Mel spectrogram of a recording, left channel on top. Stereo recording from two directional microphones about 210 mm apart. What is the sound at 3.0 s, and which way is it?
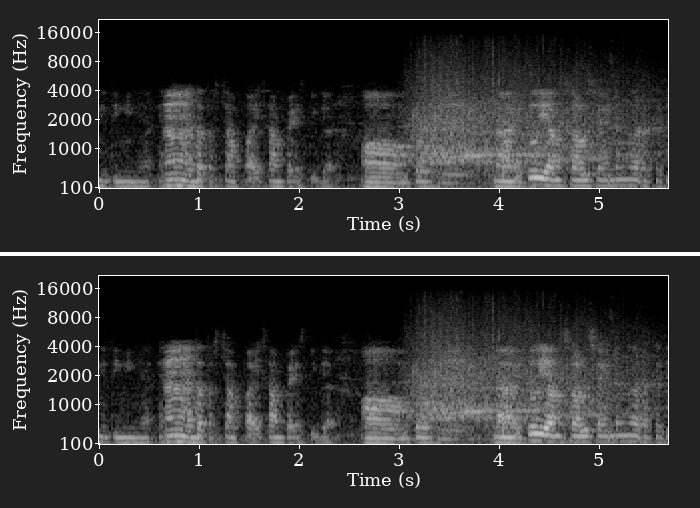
Speech, centre (ahead or behind).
